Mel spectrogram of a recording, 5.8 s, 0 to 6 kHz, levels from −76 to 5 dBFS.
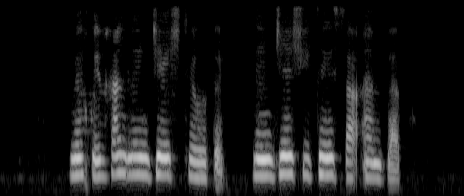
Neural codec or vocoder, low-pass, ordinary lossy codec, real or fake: codec, 44.1 kHz, 2.6 kbps, SNAC; 5.4 kHz; MP3, 32 kbps; fake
